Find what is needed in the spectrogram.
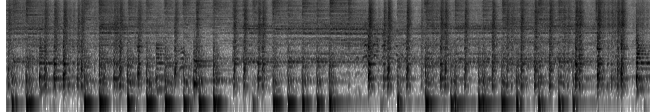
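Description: Live jazz trio: an Eastman custom seven-string archtop guitar soloing over walking upright bass and a drum kit, with the drums' snare, bass drum and cymbal strikes among the loudest sounds and deep bass notes pulsing steadily underneath.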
